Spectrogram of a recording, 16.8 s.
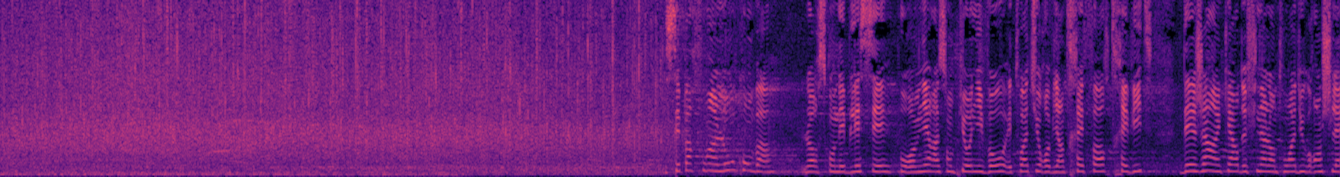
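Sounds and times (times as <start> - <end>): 
audience applause: 0.0 - 9.0
speech: 8.5 - 16.7.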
